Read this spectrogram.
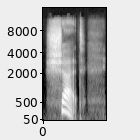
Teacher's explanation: You've got that initial shh, then the uh vowel in the middle, and that sharp, clean t at the end.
